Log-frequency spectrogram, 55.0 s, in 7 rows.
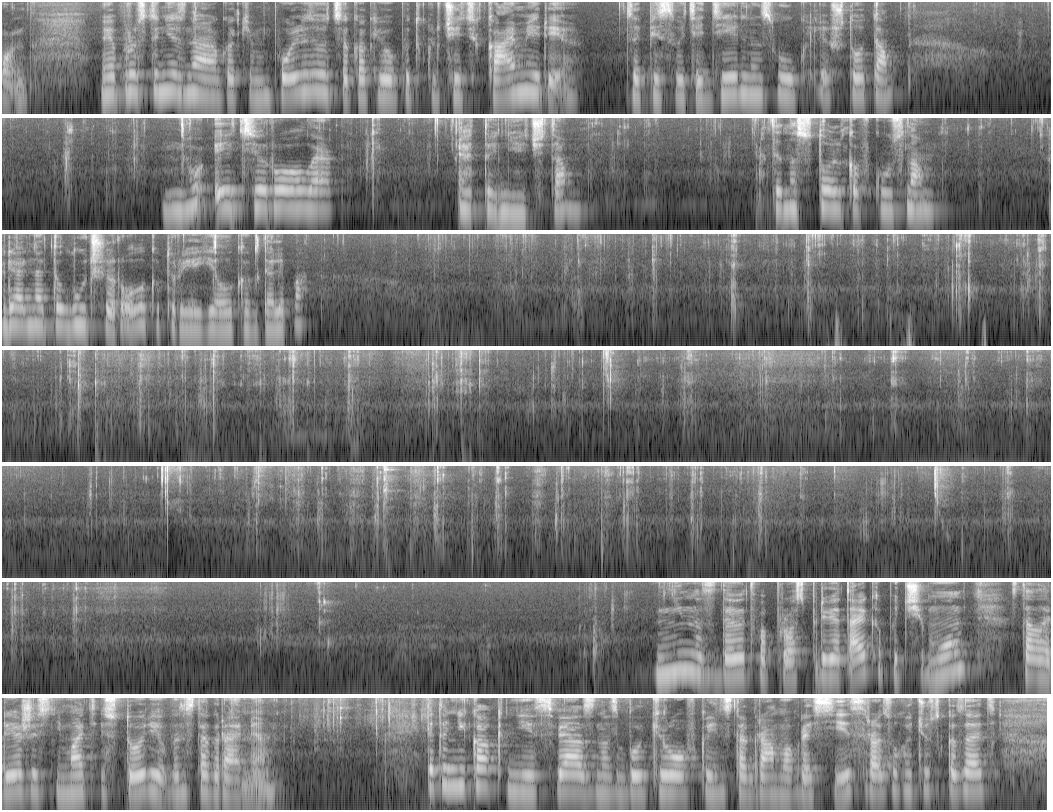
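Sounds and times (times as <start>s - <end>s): person chewing: 7.3s - 9.3s, 10.4s - 11.3s, 12.2s - 13.6s, 14.9s - 15.7s, 17.3s - 40.6s, 41.2s - 44.2s, 49.3s - 50.5s.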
